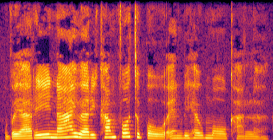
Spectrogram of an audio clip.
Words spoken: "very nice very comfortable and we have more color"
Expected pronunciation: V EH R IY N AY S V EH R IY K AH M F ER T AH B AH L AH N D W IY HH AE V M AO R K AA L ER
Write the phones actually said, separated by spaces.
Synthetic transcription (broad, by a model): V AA R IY N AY V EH R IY K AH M F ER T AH B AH L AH N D W IY HH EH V M AO K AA L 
